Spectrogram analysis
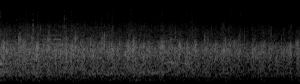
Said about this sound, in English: Put your hands together and clap and give God praise if I'm talking to you.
